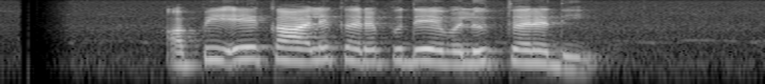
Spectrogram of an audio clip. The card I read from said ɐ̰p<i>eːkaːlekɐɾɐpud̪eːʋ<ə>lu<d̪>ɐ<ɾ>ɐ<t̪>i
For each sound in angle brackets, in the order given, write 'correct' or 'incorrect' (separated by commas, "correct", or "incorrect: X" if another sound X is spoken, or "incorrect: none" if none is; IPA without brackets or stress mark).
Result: correct, incorrect: ɐ, incorrect: t̪, correct, incorrect: d̪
